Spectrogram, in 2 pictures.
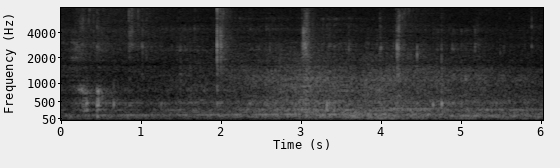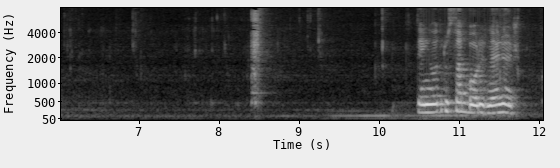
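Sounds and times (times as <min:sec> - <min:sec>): person chewing noodles: 0:00.0 - 0:10.4.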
